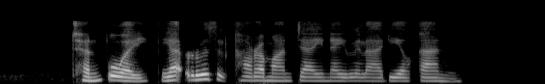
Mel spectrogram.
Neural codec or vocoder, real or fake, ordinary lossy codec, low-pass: codec, 16 kHz, 1 kbps, X-Codec, HuBERT features, trained on balanced general audio; fake; none; none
